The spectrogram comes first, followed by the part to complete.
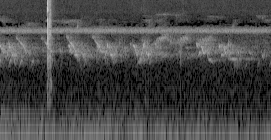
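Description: Near silence: faint outdoor ambience of small birds chirping in quick falling notes over a steady thin high whine, with a single sharp click under a second in.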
